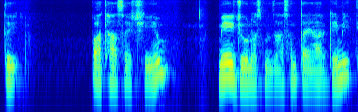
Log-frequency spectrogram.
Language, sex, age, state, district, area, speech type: Kashmiri, male, 30-45, Jammu and Kashmir, Anantnag, rural, spontaneous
